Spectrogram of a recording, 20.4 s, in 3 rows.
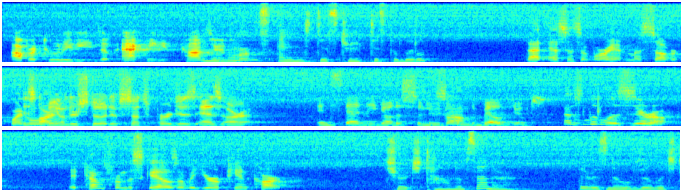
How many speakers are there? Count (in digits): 5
